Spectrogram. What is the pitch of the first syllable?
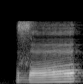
rising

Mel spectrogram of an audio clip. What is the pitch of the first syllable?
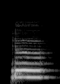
low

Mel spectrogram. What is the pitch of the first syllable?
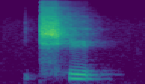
low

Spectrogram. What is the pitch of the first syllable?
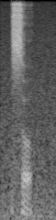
falling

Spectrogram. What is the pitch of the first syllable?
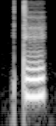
high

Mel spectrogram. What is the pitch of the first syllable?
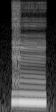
high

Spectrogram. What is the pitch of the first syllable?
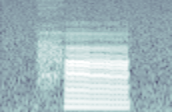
low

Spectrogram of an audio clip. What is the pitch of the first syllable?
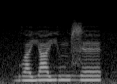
high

